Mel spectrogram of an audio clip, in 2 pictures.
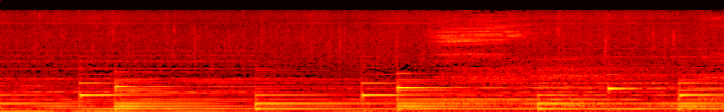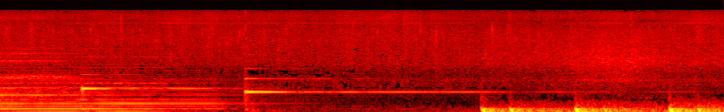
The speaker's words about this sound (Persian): صدای زربان قلبش رو میشنید تمام تنش میلرزید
